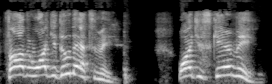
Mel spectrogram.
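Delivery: put-on high, loud hurt child's protest; a boy shaken and reproachful toward his father; a frightened son protesting to his father; upset child. Child confronts father after scare.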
